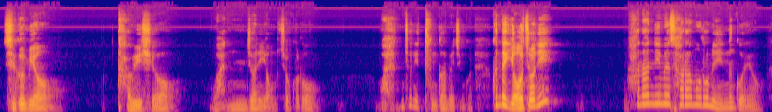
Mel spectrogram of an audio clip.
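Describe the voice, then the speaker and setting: A woman pastor preaching a midweek church sermon in an animated way, acting out quoted lines. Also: sits low. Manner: animated preaching, acts out God's teasing lines. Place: church sanctuary.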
